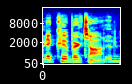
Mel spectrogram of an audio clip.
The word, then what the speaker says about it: de Coubertin: Say his name for me again. De Coubert. Say it again. – Baron Pierre de Coubertin. – De Coubertin. There we go.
